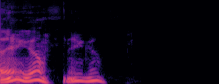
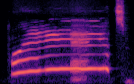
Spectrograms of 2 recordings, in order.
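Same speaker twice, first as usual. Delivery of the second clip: very high, drawn-out FRANCE; silly squeal; 5 dB quieter than usual. Pretend. Host joking about a mistake, squealed FRANCE. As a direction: squeal "France" in a long falsetto.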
